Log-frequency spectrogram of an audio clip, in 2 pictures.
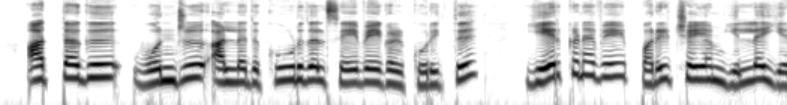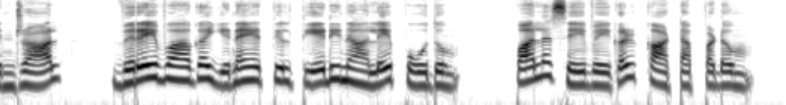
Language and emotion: Tamil, neutral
